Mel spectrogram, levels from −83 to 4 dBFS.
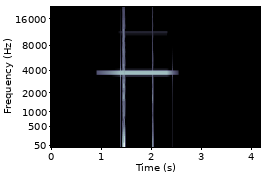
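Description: At 0.90 s a loudspeaker feedback squeal starts: the microphone is hearing its own speaker, and the loop gain at 3.7 kHz rises above one. The tone swells over roughly half a second to around 10 dB above the speech and holds until 2.54 s. A spectrogram shows it as a single bright horizontal line.

Two small jumps in the speech fall at 1.39 s and 2.42 s, most likely dropped buffers (overruns), where unread samples were overwritten and the audio spliced straight across. Roughly 20 ms and then 10 ms go missing, leaving waveform discontinuities and thin vertical streaks on the spectrogram.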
